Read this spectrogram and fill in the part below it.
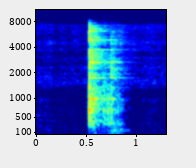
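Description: Red amaranth greens stirred in a cooking pan, a single short scrape of a utensil against the pan with a faint sizzle, heard close and alone.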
